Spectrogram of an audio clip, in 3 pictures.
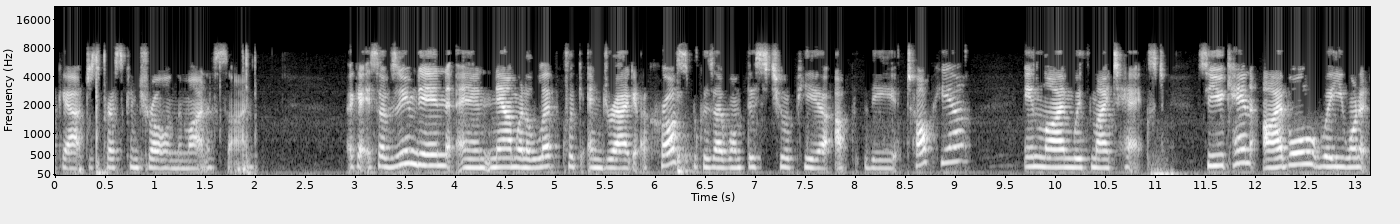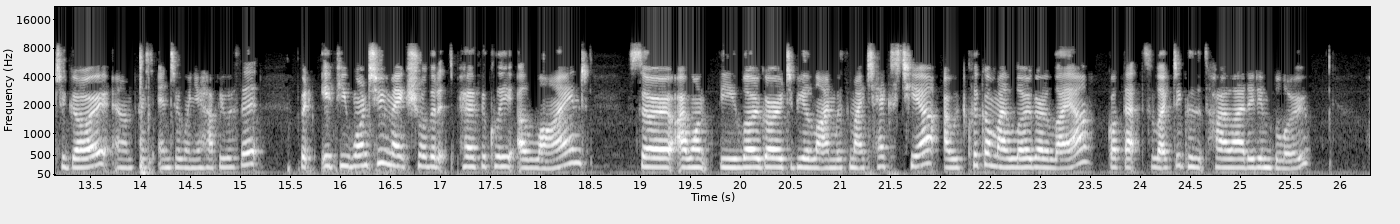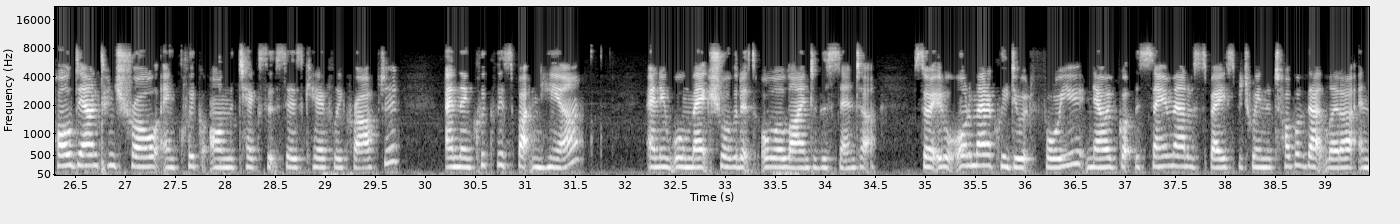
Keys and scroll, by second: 0.4 ctrl+-, 1.9 ctrl+=, 14.0 Return, 15.5 Right.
